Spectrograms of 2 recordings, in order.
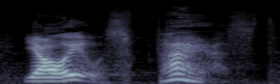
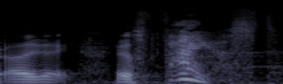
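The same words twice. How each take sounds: First: Broad southern "Y'all, it was fast"; southern accent. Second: Said in the usual way. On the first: Shown as a demonstration. Pastor hamming up a southern accent for laughs. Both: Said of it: "that sounded southern".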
